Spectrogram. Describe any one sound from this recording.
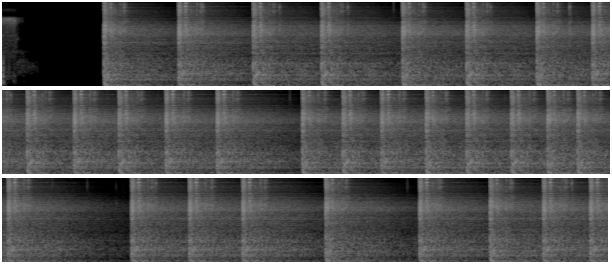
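Rifle shots ring out again and again, echoing through a large hall.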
